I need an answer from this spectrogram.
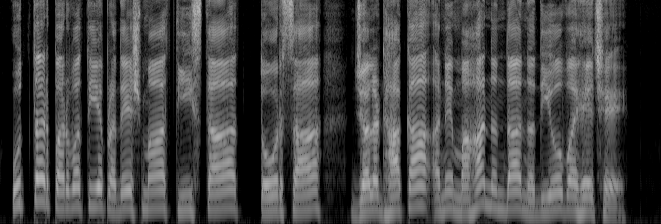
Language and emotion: Gujarati, neutral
